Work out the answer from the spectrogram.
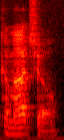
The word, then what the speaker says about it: Camacho: pretty cool um anyway kamacho is that how you say it camacho that's right camacho's camacho uh he's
